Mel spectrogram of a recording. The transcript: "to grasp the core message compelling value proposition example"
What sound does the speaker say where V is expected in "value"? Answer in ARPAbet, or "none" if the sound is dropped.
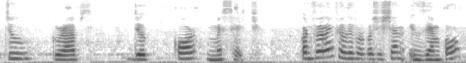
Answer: F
